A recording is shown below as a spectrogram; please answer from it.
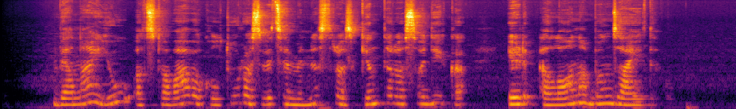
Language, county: Lithuanian, Vilnius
